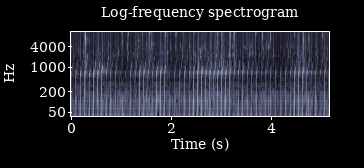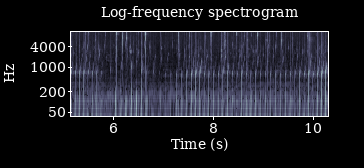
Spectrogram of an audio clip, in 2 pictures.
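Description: Experimental electronic music: a rapid train of clicking, bubbling pulses, a dozen or more a second, over a low steady drone. A mid-pitched tone swells up and fades away about every two to three seconds.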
